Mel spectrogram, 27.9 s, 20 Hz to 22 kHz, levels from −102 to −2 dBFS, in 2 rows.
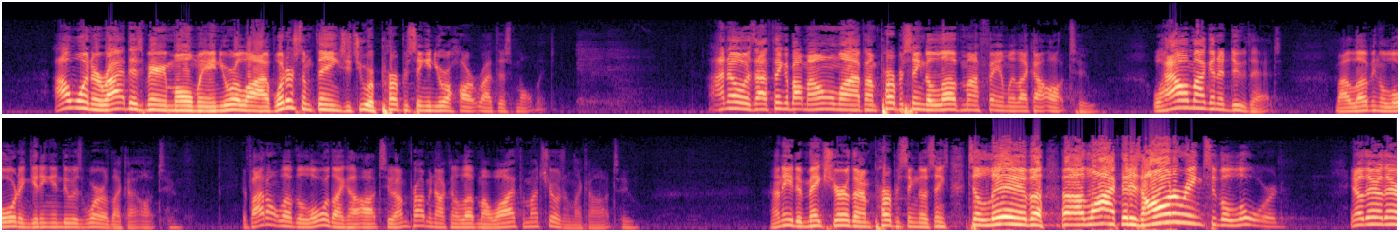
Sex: male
